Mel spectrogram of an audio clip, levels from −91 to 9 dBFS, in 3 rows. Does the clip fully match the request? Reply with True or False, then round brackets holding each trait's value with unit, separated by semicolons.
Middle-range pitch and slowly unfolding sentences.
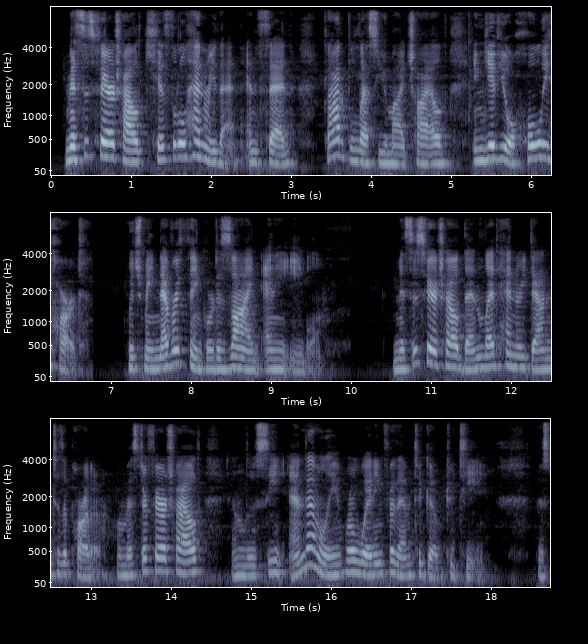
False (155 Hz; 165 wpm)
